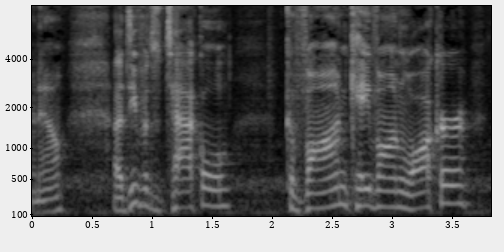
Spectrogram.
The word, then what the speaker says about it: Cavon: So Savon. – Like the French pronunciation. – Savon.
